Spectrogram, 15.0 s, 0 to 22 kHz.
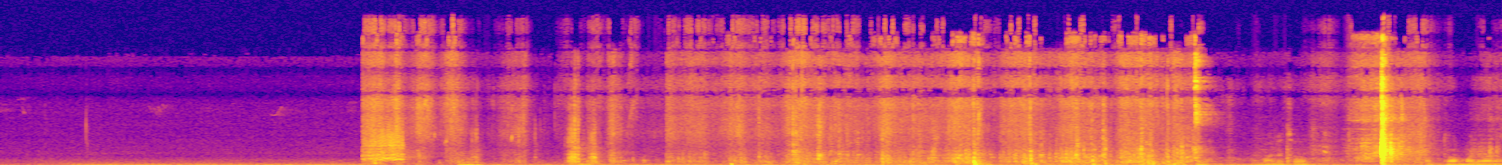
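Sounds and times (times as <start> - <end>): rustling of camping gear: 3.6 - 12.2.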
